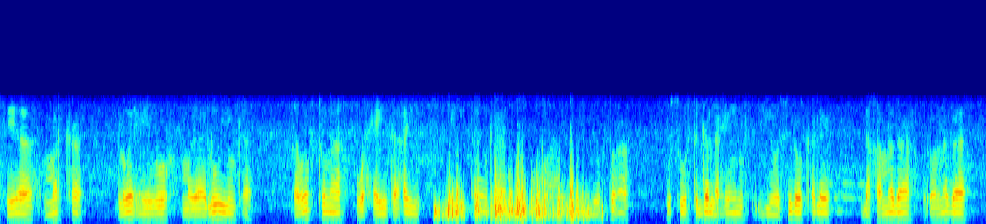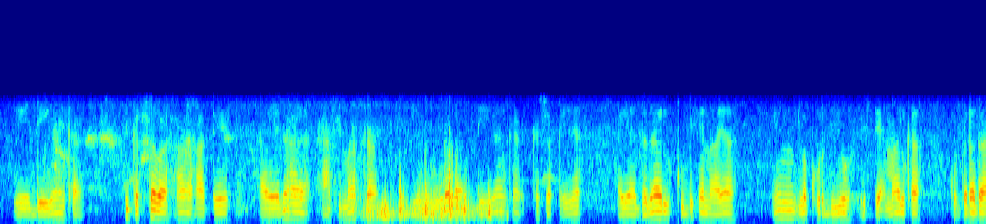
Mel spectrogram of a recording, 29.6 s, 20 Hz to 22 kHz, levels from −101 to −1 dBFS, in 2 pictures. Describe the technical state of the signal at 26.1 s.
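At 26.1 s there is a burst of lost AMR speech frames, from 26.08 to 26.13 s. It falls between "aya daadl kubihinayaan" and "in lakordiyo isticmalka". The gap lasts about 40 ms, which fits two missing 20 ms frames. The decoder reuses the last good pitch and vocal tract settings with falling gain, so there is a brief dip or warble.

The AMR narrowband mobile codec also shapes this moment, as it does the whole clip. The band runs only from 250 Hz to 3.5 kHz. Speech sounds buzzy and synthetic, which points to a mode near 10.2 kbps. The codec damage is plainly audible.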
